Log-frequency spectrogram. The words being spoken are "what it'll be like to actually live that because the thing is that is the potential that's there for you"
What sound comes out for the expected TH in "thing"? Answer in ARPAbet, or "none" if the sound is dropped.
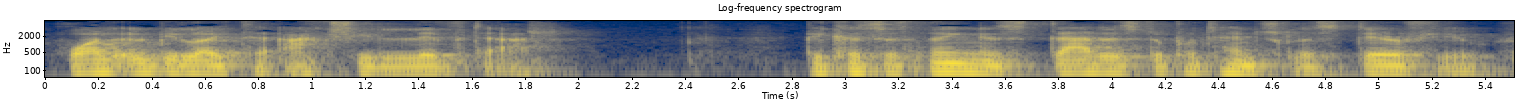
TH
